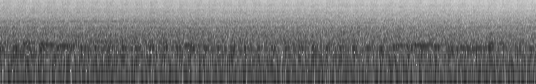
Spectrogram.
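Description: Old tourist train running along the line: a steady, loud mix of engine and running noise with a constant low hum.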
